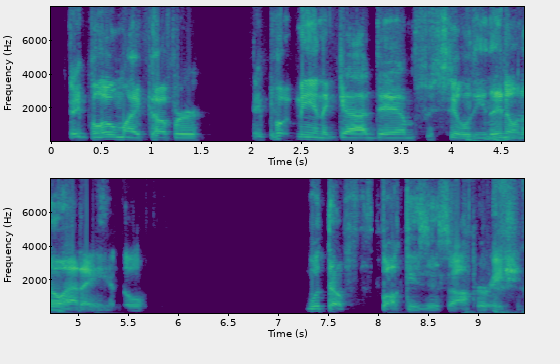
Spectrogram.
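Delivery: grumbling under breath, clearly heard. Voicing a character grumbling to himself so everyone hears: loud mumbling to himself. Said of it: "very audibly, like, mumble to himself".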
